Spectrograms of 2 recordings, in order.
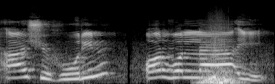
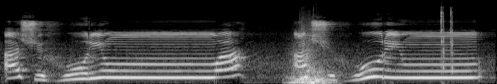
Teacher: اچھا، تو یہاں پر مسٹیک یہ ہوتی ہے کہ لوگ یہاں پر پڑھتے ہیں اشہورن اور واللائی، یہاں پر تنوین کو ہم نے واو کے ساتھ ڈائریکٹ ملانا ہے، تو یہ ادغام ہوگا۔ ادغام کہتے ہیں ملانے کو، یہاں پر ہم نے را کو واو کے ساتھ ملا کر پڑھنا ہے اور غنہ کے ساتھ ملانا ہے، یعنی اشہوریوں و اشہوریوں۔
